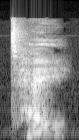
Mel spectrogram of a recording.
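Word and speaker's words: thầy: go go go and male teacher is Tay Tay T a Tay and then lower your voice Tay Tay oh yeah sorry th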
